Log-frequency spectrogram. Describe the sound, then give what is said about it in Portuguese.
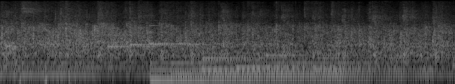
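Applause during a church service, continuous dense clapping that runs throughout, joined partway by sustained low musical tones underneath. “Hallelujah. Come on, palmas para o Senhor.”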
